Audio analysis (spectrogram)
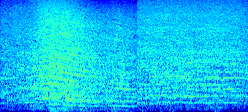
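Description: Race cars in lap traffic at Bristol in a racing video game, a steady broadband engine roar that holds at constant loudness throughout with no speech.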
